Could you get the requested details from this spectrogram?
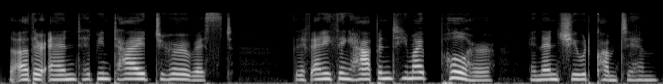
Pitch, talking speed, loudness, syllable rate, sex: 230 Hz, 215 wpm, -18 LUFS, 5.3 syllables/s, female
